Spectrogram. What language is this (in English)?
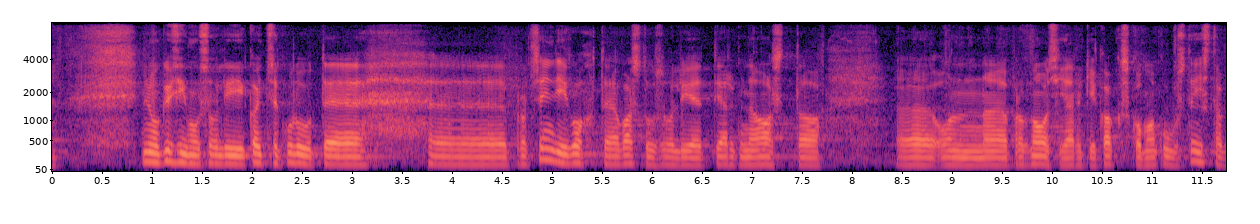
Estonian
